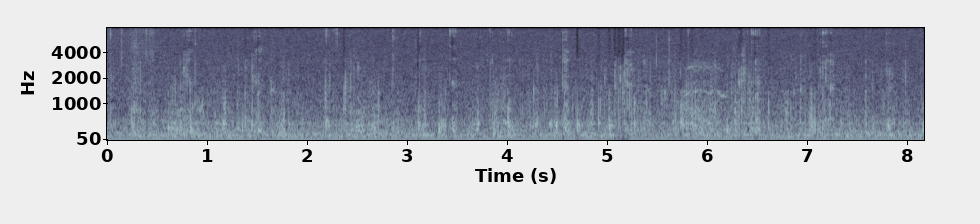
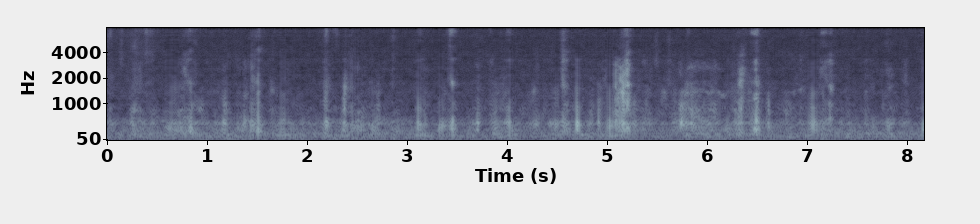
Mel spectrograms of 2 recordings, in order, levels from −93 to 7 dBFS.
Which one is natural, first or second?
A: first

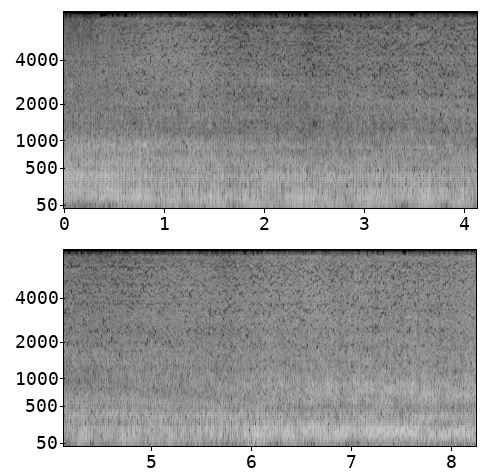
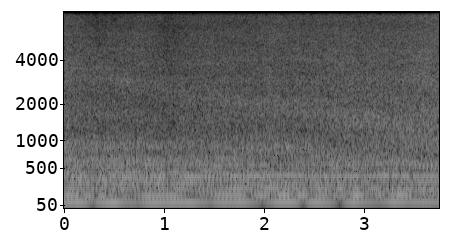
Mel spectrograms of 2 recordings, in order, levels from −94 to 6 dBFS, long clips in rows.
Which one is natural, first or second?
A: second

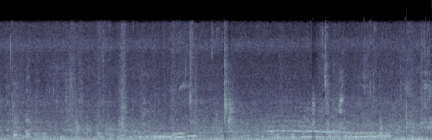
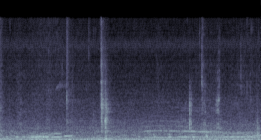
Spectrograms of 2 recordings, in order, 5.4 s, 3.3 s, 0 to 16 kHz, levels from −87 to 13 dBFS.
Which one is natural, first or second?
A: first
